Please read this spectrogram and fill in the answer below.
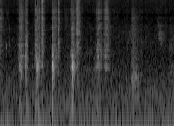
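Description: A kitchen knife chopping Chinese sausage into small cubes on a bamboo cutting board: a quick run of light, faint knife taps on the board, about four a second, thinning out near the end.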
